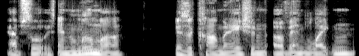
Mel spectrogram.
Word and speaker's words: Enluma: And did I pronounce that right? Enluma?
